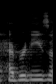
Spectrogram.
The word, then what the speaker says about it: Hebrides: So he composed his, I think it's the Hebrides. Is that how you pronounce it? Yeah, the Hebrides Overture in Scotland because he was so inspired by the landscape.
